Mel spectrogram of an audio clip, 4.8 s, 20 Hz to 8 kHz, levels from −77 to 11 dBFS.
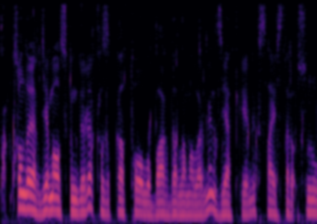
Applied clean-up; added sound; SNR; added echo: neural diffusion model UNIVERSE++.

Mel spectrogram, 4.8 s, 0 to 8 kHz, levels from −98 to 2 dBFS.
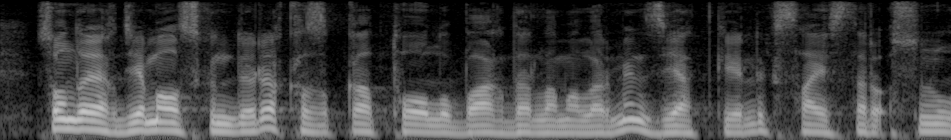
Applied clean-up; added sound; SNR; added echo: none; none; none; none.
